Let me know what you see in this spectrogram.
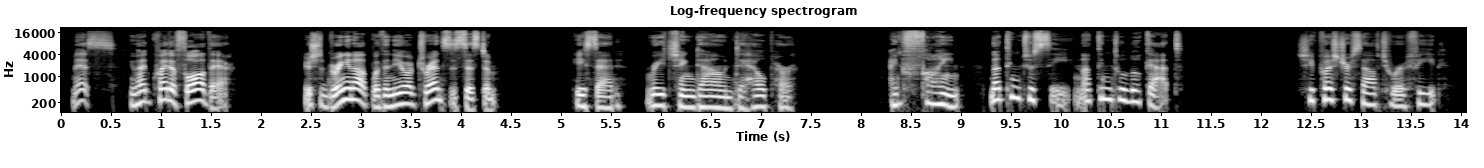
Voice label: New York and Polish accents M F F dialogue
